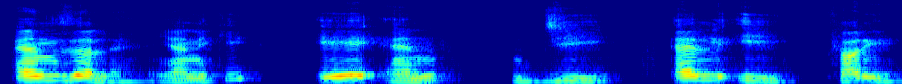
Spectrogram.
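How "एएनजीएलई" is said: slow letter-by-letter spelling; spelled out slowly. Shown as a demonstration. Teacher spelling a word for learners, slowly letter by letter. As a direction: space the letters well apart.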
